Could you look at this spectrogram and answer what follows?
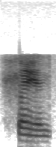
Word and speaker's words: Saiyan: Saiyan, I'm pronouncing it right? English, yeah, Saiyan.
